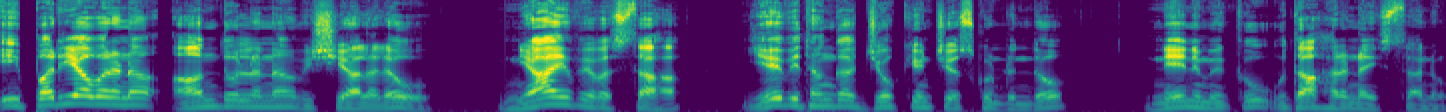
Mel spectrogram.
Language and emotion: Telugu, neutral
